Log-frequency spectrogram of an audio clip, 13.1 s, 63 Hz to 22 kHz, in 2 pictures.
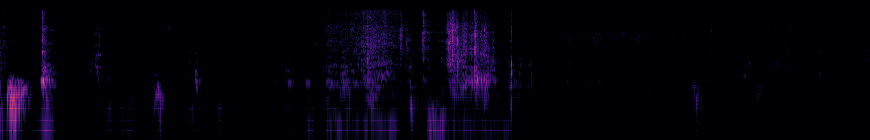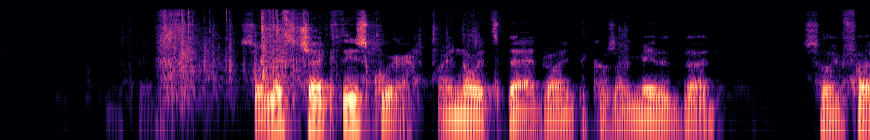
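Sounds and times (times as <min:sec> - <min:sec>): tracing paper rustling: 0:00.6 - 0:10.2.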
